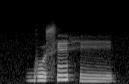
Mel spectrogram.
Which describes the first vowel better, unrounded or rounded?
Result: rounded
